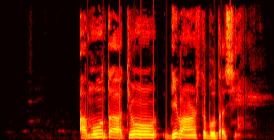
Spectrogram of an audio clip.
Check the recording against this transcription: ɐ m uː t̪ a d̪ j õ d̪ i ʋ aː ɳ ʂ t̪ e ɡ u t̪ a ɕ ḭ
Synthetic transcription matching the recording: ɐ m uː t̪ a t̪ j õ d̪ i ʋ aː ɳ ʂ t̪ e b u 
